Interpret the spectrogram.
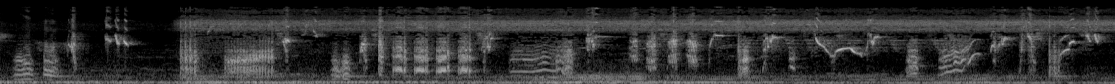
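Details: Varied Javan myna song meant to prompt a stressed bird: buzzy chatter, clicks and wavering whistled phrases, sometimes overlapping, over a continuous high hiss and low hum.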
